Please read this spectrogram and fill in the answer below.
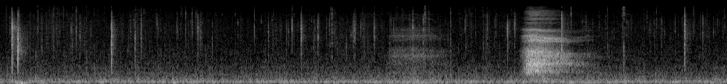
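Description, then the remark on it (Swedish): A fireplace fire crackles steadily, with scattered sharp pops over a low rumbling bed and a brief louder hissing flare near the end. No one speaks. “det här är ju som TV-brasan fast i radio”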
